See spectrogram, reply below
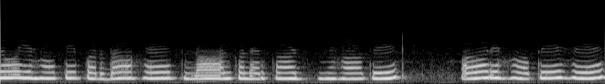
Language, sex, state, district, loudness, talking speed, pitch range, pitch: Hindi, female, Punjab, Pathankot, -13 LUFS, 140 wpm, 270-290 Hz, 280 Hz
